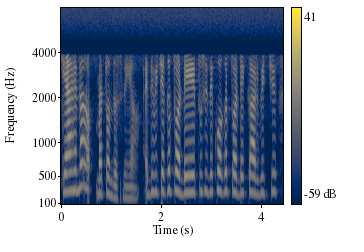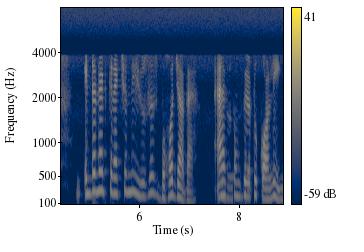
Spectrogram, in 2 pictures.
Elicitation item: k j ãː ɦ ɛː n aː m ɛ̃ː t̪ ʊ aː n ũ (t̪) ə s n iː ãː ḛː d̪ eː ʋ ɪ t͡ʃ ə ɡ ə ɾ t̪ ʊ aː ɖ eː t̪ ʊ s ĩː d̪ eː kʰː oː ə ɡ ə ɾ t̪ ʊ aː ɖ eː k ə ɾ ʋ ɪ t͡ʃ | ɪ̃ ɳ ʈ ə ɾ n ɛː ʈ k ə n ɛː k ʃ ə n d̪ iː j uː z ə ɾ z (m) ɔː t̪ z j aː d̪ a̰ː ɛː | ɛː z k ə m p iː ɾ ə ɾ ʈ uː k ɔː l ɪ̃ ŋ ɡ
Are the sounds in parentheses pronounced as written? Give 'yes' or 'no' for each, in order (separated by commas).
no, no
